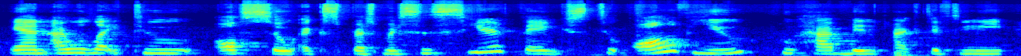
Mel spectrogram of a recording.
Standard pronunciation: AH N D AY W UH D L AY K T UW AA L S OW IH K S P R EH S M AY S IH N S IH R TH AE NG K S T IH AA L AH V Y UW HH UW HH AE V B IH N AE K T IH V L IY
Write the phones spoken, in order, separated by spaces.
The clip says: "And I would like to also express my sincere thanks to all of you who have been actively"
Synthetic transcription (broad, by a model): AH N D AY W UH D L AY K T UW AA L S OW IH K S P R EH S M AY S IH N S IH R TH AE NG K S T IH AA L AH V Y UW HH UW HH AE V B IH N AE K T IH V L IY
